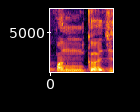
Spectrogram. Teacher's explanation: ધારો કે પંકજ છે તો તેમાં મોટેથી બોલાય છે, માટે પહેલું પંક એ ગુરુ અને ક અને જ લઘુ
